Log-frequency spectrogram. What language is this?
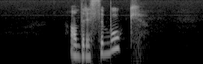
Norwegian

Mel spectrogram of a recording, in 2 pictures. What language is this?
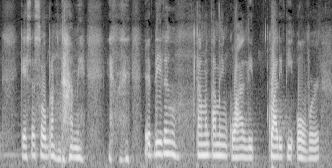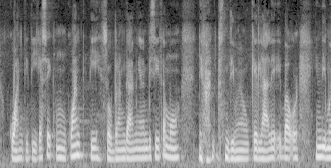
Filipino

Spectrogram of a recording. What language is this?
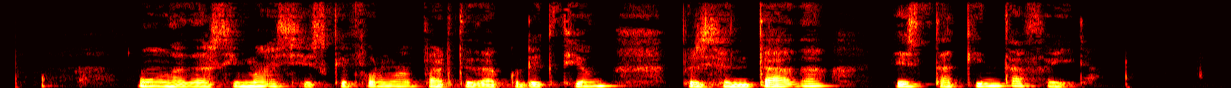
Galician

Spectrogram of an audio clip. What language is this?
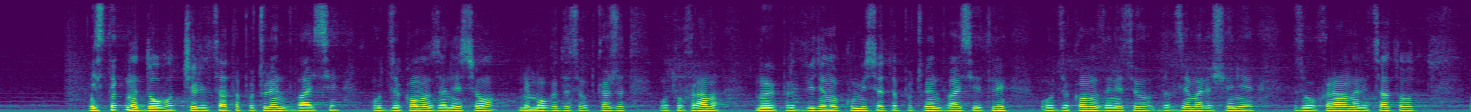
Bulgarian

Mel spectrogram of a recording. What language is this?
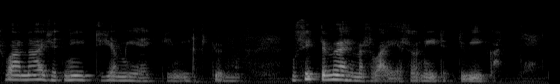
Finnish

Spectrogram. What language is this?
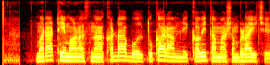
Gujarati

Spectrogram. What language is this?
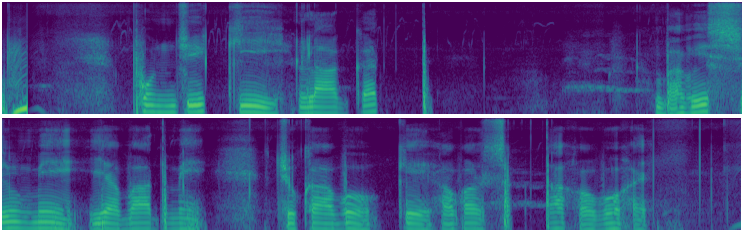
Magahi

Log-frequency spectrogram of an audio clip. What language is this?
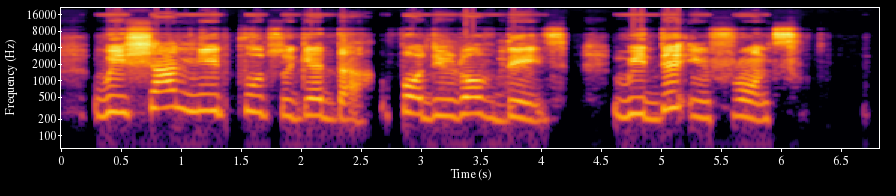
Nigerian Pidgin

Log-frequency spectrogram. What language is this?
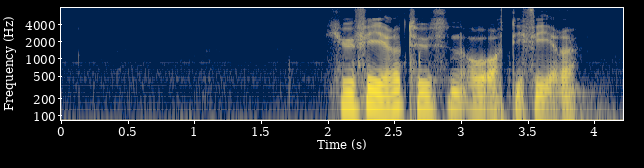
Norwegian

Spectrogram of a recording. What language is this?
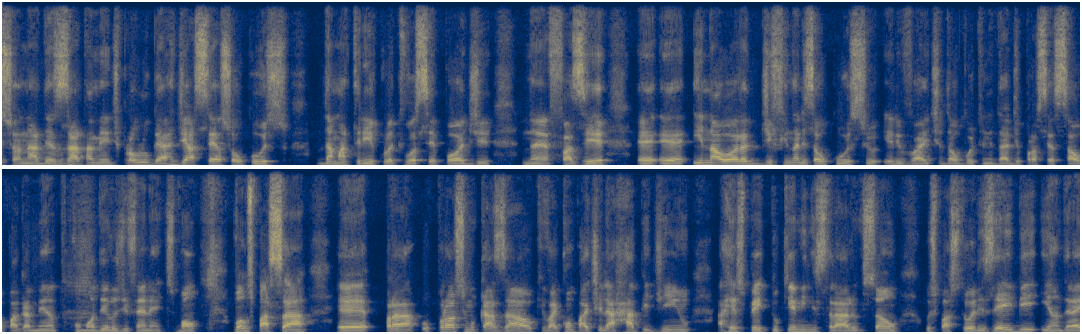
Portuguese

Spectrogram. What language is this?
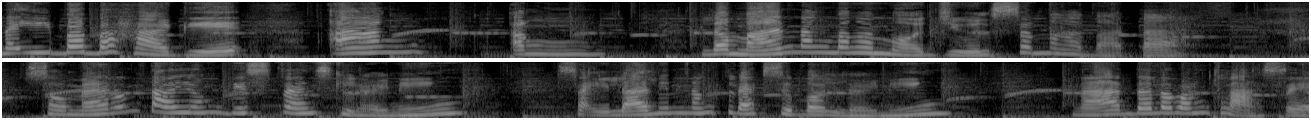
Filipino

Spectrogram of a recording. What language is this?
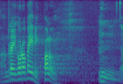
Estonian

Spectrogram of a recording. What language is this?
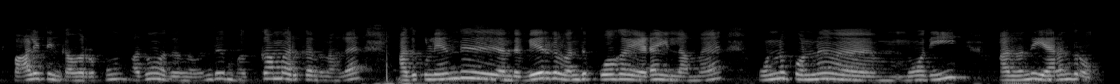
Tamil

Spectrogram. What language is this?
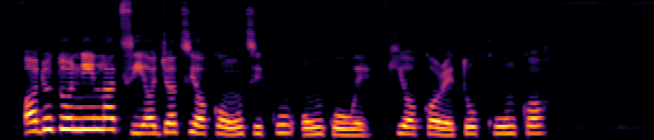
Yoruba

